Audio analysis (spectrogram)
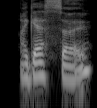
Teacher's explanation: if you say it with a rising tone I guess so it sounds playful or uncertain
